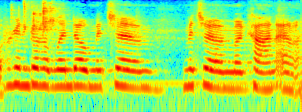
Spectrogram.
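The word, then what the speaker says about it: Michoacán: All right, Lindo Michoacan, not Michoacan. Shad told me I was saying it wrong.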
